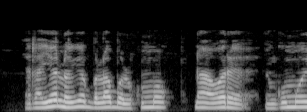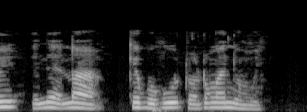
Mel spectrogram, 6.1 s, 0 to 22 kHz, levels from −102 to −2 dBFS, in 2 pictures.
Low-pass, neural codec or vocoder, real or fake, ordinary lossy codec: 7.2 kHz; none; real; none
